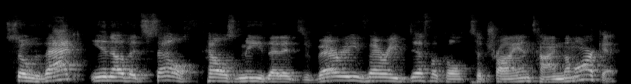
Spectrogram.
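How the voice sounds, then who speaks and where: A man's voice: a little high, expressive, unhurried, echoey room. A man from New Jersey with a New Jersey accent, a financial advisor giving a client webinar presentation in a conversational way, with joking asides and frequent restarts.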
